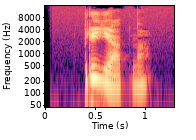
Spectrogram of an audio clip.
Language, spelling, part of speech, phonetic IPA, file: Russian, приятно, adverb, [prʲɪˈjatnə], Ru-приятно.ogg
- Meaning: pleasantly, pleasingly, agreeably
